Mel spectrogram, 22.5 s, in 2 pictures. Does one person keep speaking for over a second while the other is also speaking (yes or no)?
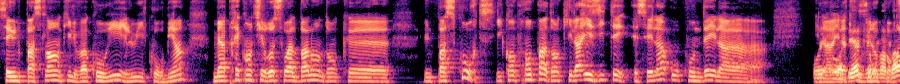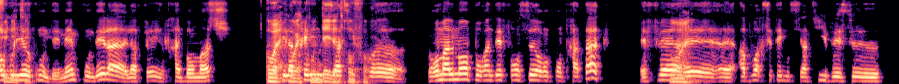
yes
